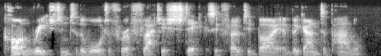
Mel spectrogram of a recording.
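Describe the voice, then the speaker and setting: A man reading a children's novel aloud as an expressive storyteller. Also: low-pitched, fast talker, slightly rough. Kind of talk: expressive children's audiobook narration.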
